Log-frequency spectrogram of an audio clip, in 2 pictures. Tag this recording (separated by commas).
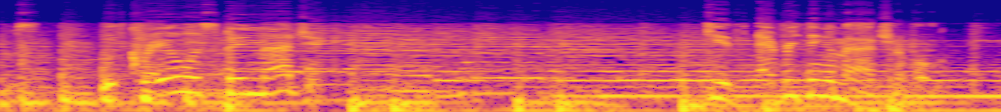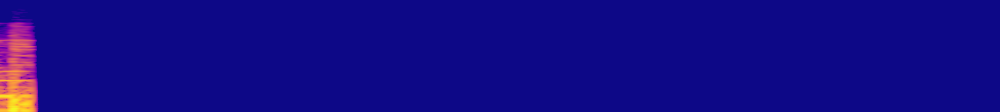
Music, Speech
